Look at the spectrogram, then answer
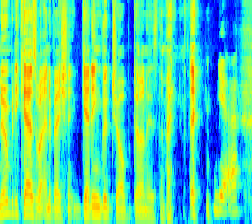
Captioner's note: chuckling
